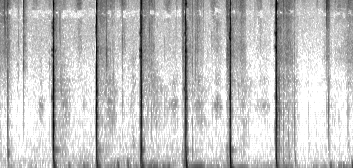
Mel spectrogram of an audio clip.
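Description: A hammer strikes a rock in sharp, steady blows.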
